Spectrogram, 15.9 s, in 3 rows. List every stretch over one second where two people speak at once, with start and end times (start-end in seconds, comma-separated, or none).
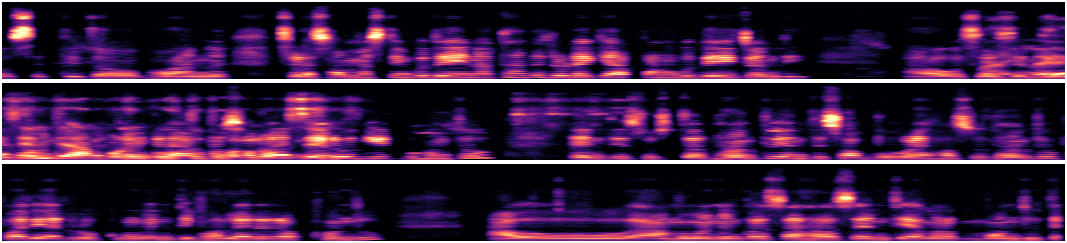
5.0-7.1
